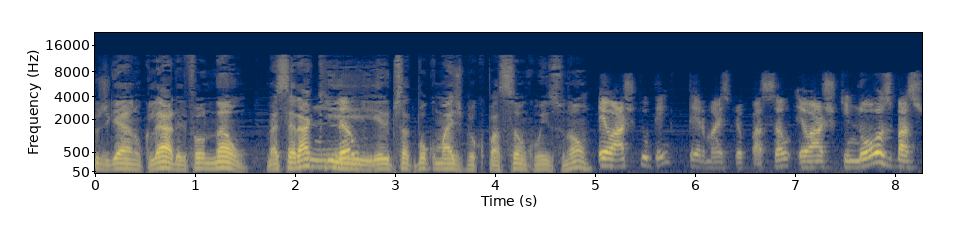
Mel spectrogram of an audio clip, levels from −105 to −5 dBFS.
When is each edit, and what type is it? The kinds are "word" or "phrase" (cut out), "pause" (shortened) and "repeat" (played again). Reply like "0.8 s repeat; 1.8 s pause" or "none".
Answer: 1.6 s pause; 3.2 s word; 5.0 s pause; 5.6 s word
